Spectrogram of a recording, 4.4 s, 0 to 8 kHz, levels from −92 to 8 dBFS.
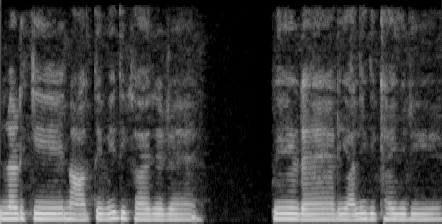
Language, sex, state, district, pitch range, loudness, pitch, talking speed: Hindi, female, Uttar Pradesh, Ghazipur, 185-200 Hz, -15 LUFS, 190 Hz, 205 wpm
